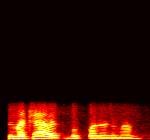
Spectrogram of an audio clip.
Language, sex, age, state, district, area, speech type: Tamil, female, 18-30, Tamil Nadu, Mayiladuthurai, urban, conversation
